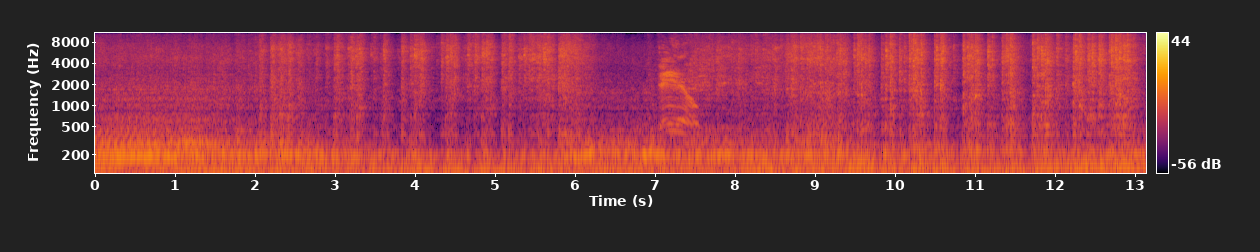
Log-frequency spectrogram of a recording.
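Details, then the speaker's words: Ford Mustang idles deep and lumpy with uneven crackly pulses but no sharp metallic rap. It sounds like knock, but a mechanic said it is not knocking; the cause is the fuel and the tune, with the tank now mostly 93 octane after the car had been on E85. "it sounds like it's knocking but my mechanic came and he said that um the car is not knocking it's because of the the fuel as well as the tune in the car"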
